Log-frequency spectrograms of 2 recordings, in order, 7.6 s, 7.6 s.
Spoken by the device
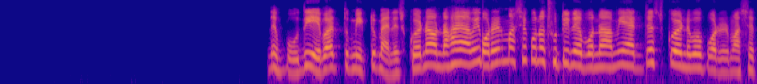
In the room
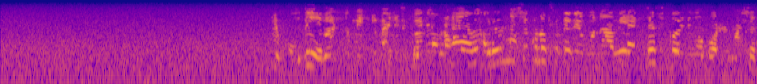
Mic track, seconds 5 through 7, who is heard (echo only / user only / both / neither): echo only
